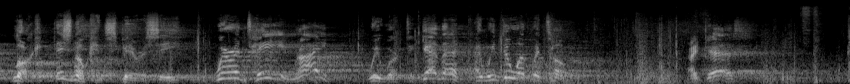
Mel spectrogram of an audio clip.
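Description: A man talks calmly, close to a microphone.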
